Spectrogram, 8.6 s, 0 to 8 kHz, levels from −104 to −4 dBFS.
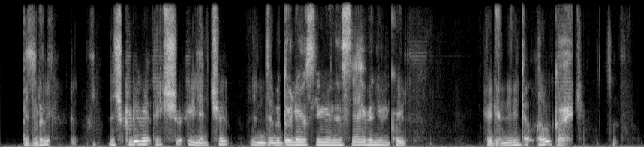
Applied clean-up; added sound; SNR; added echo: neural diffusion model UNIVERSE++.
